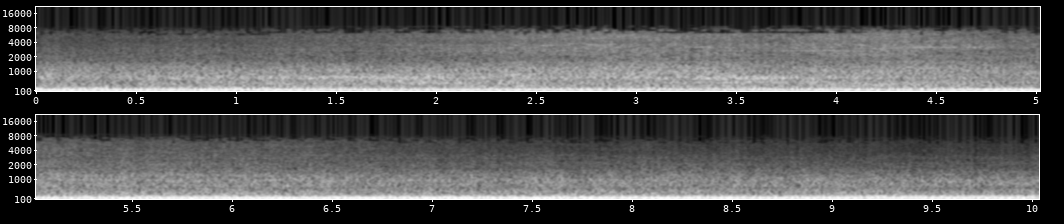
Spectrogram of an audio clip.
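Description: Classic Ford Cortina cruising at motorway speed, heard from inside the cabin: a steady engine drone under road and wind noise. The engine note shifts slightly about halfway through.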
